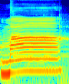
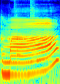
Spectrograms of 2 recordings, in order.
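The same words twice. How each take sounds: First: The pitch stays high and level. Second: The pitch rises from middle to high. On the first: It means mother. "First tone is the highest and flat tone" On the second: It means toad. "Second tone is a rising tone"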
